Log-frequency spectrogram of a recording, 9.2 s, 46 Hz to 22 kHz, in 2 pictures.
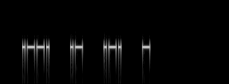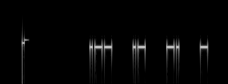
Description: Morse code, heard as a keyed tone, about 25 wpm, spaced as for 14 wpm, 700 Hz. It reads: PART WANT
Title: 3x Character Spacing - Top 300 Words - 25wpm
